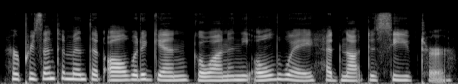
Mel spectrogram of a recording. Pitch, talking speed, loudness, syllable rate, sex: 205 Hz, 210 wpm, -15 LUFS, 5.2 syllables/s, female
